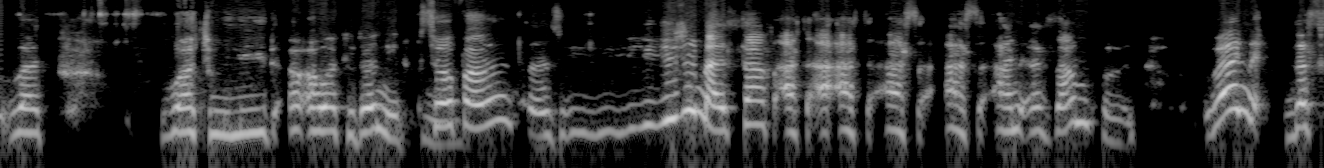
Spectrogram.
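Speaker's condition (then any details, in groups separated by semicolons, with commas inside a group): Cerebral palsy; affects movement and writing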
